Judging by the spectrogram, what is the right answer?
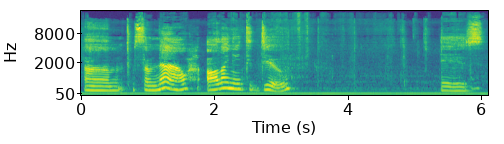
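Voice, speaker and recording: A woman casually walking through her savings challenges in a planner vlog, relaxed and chatty with many fillers, tired and yawning late at night. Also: fairly low pitch, drawn-out words, a little hiss or hum. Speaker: planner and budgeting vlogger. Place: at home at night.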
